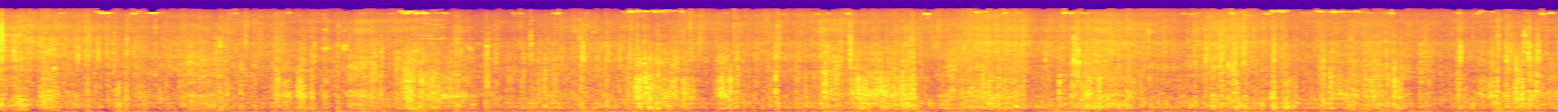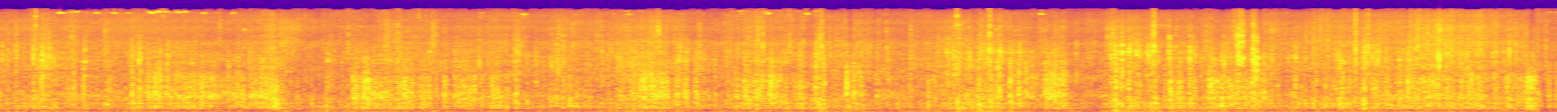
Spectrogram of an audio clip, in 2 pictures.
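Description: Electric mountain bike riding over a leafy dirt forest trail: tyres rolling on dirt with frequent knocks and rattles from the bike over bumps, and wind rushing on the handlebar camera's microphone.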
